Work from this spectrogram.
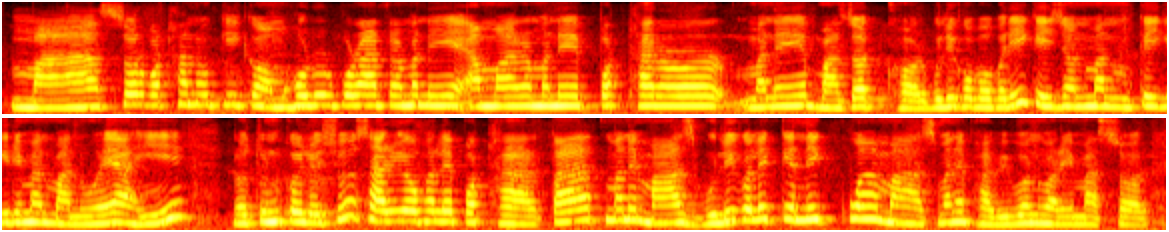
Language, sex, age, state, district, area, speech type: Assamese, female, 45-60, Assam, Nalbari, rural, spontaneous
